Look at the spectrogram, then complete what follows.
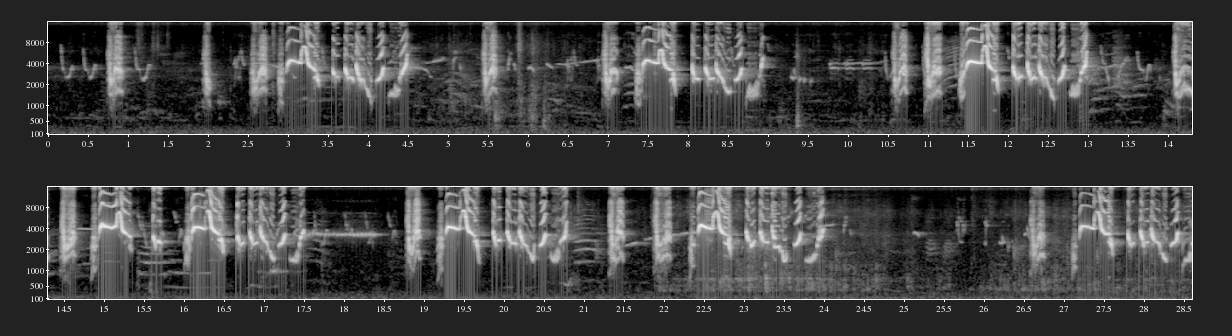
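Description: Oriental magpie-robin singing: a string of short, loud phrases of rapid, sharp whistled notes, each a second or two long, repeated after brief pauses.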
